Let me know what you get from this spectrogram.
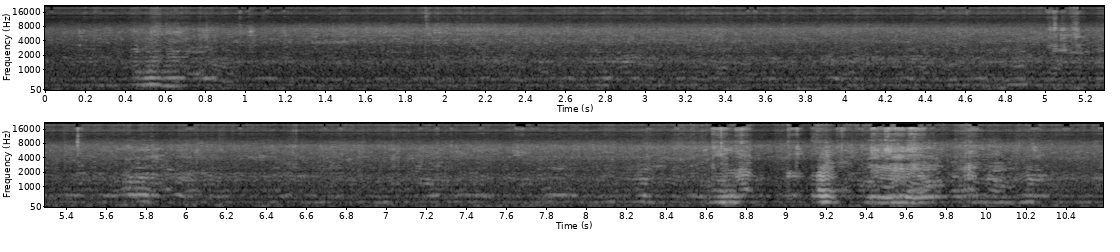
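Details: Honey bee colony at a Gayo apiary in Aceh, Indonesia, humming continuously; low droning buzz with occasional louder fly-bys near the end and light handling knocks in the background.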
